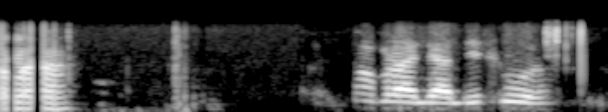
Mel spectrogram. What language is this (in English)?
Punjabi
